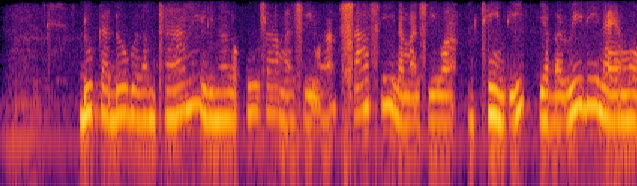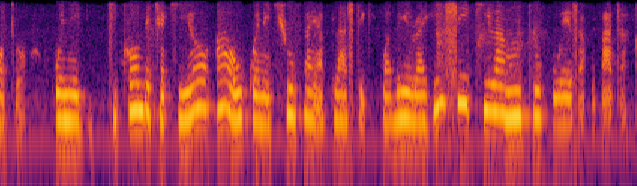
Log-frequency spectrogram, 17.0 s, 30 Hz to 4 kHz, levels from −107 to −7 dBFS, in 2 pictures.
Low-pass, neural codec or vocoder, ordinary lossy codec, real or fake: 3.6 kHz; none; Opus, 16 kbps; real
